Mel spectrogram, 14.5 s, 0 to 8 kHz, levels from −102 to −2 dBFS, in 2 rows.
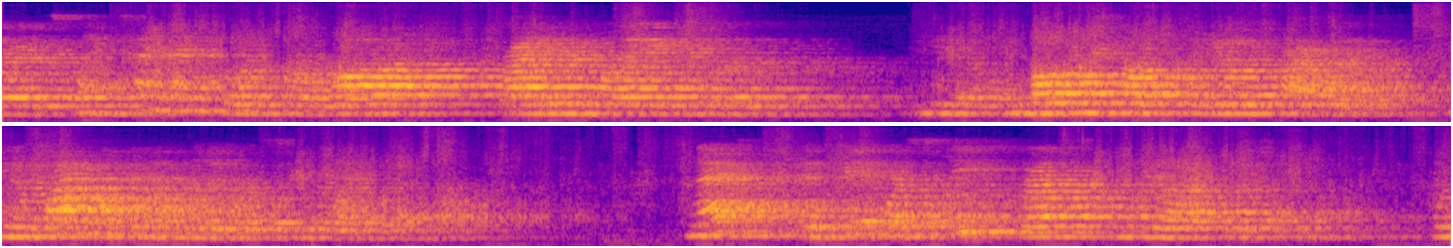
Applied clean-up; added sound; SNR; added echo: neural separator model SepFormer DNS4.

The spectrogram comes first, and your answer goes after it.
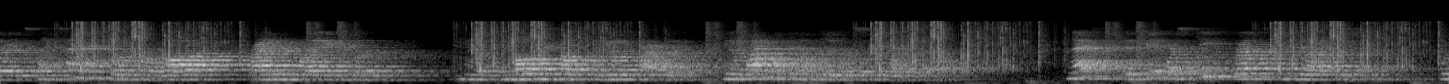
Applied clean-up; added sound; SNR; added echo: none; Crushing; 11 dB; reverberation time 2.1 s.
